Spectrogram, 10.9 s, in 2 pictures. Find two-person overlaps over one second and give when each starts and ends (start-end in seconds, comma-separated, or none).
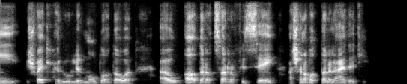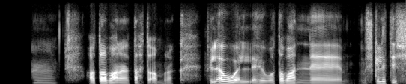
none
